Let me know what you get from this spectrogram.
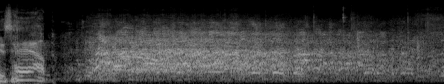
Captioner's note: laughing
